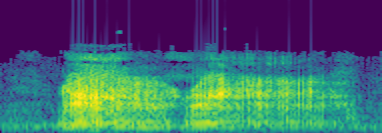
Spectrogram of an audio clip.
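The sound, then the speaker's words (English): A dog growling in two low, rough bursts, the first slightly stronger, with a short gap between them; fairly soft overall, with no talk over it. “Somebody get this dog out. Why do we have to have this dog here? Whose dog is this dog?”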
